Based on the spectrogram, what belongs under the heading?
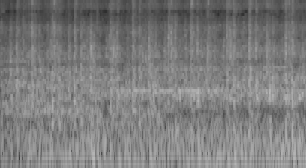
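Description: Steady rumble and clatter of train wheels on rails as a Vande Bharat Express runs past on the adjacent track.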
